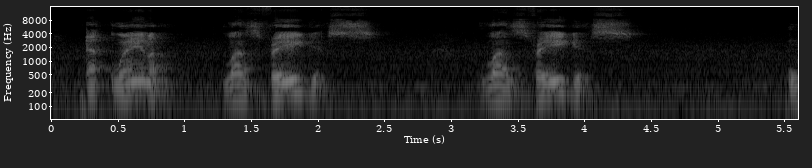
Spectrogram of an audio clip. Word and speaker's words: Atlanta: Deuxième TA, il va prononcer. C'est pas Atlanta, ok? Mais c'est plutôt Atlanta, Las Vegas, Las Vegas.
